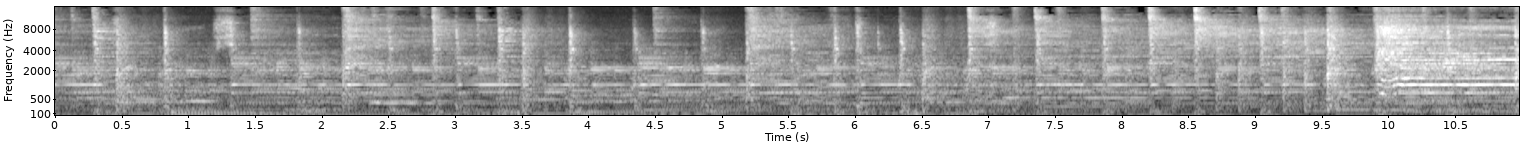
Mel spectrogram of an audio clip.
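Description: A live progressive-metal band playing: electric guitars over a drum kit, dense and steady, getting a little louder near the end.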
